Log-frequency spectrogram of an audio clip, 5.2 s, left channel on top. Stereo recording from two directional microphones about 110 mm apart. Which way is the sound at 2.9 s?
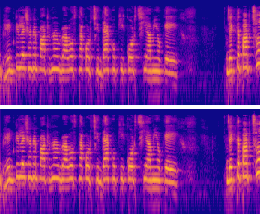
30° right (ahead or behind).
